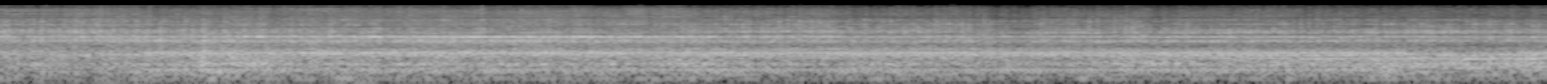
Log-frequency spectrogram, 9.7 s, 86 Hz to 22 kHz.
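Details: Wrenn West Country class model loco Lyme Regis, not run since the 80s, after joints greased and reassembly: smooth, steady motor whir with even hum, no catching or rattle; runs freely.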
